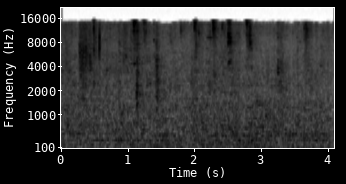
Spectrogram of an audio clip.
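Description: Noisy classroom background: a steady low rumble of room noise with an indistinct murmur of voices and scattered small clicks and knocks.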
